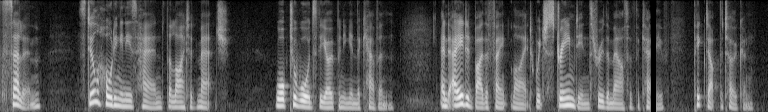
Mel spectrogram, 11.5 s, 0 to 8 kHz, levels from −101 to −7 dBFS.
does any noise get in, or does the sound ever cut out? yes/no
yes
